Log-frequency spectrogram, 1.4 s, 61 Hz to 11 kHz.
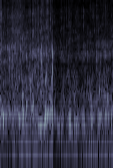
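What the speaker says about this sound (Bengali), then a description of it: "2 জায়গায় লিকেজ রয়েছে, এইখানটাতে আর ওই পাশে ফোটা ফোটা জল বেরোচ্ছে" Water trickling and dribbling from leaks in a homemade rooftop water park, a steady close liquid patter that continues alone for a moment.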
